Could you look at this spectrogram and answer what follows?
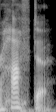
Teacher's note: because that v sound in have is gone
